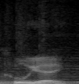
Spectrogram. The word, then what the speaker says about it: Coulier: Dave Coulier, known for his role as Joey Gladstone in Full House, is pronounced Coulier.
